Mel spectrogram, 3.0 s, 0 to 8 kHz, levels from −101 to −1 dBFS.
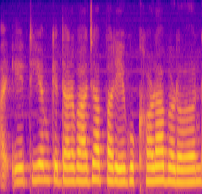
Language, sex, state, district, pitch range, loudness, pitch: Bhojpuri, female, Uttar Pradesh, Ghazipur, 210-225 Hz, -14 LUFS, 215 Hz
